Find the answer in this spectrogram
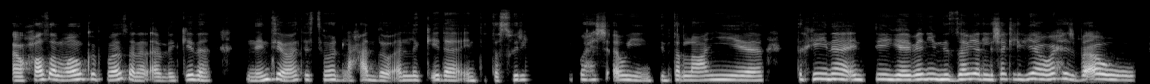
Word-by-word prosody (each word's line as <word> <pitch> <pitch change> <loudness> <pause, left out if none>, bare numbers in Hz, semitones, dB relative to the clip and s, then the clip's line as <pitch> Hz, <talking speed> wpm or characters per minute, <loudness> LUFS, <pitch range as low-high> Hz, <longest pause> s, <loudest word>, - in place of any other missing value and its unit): أو 180 0 +1
حصل 215 +3 +2
مَوقف 230 +4 +2
مثلًا 200 -5 0
قبل 175 0 -5
كده، 200 -4 0 0.3
إن 175 - -6
أنتِ 230 +7 +1
بعتتِ 200 +1 0
الصور 210 -1 -3
لحد، 190 -2 -4
وقال 185 +3 -1
لِك 200 -1 -5
إيه 215 - +1
ده؟ 195 -1 -1
أنتِ 180 0 -6
تصويرك 210 +4 -6 0.5
وِحش 220 0 -6
أوي، 205 -3 -1
أنتِ 180 - -10
مطلعاني 200 0 0 0.3
تخينة، 240 0 +1
أنتِ 220 0 0
جايباني 225 +1 +3
من 225 - +5
الزاوية 235 +3 +3
اللي 230 -2 +1
شكلي 235 0 -3
فيها 240 +1 +2
وِحش 255 +1 +1
بقى. 220 +4 +4
و 205 -3 0
215 Hz, 165 wpm, -17 LUFS, 195-230 Hz, 0.5 s, من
